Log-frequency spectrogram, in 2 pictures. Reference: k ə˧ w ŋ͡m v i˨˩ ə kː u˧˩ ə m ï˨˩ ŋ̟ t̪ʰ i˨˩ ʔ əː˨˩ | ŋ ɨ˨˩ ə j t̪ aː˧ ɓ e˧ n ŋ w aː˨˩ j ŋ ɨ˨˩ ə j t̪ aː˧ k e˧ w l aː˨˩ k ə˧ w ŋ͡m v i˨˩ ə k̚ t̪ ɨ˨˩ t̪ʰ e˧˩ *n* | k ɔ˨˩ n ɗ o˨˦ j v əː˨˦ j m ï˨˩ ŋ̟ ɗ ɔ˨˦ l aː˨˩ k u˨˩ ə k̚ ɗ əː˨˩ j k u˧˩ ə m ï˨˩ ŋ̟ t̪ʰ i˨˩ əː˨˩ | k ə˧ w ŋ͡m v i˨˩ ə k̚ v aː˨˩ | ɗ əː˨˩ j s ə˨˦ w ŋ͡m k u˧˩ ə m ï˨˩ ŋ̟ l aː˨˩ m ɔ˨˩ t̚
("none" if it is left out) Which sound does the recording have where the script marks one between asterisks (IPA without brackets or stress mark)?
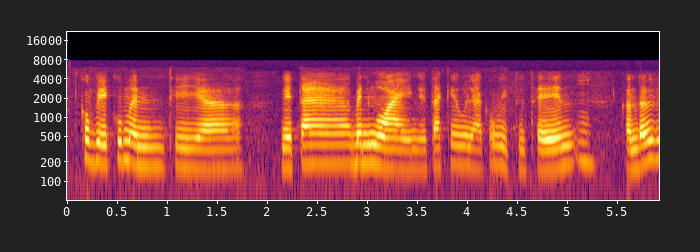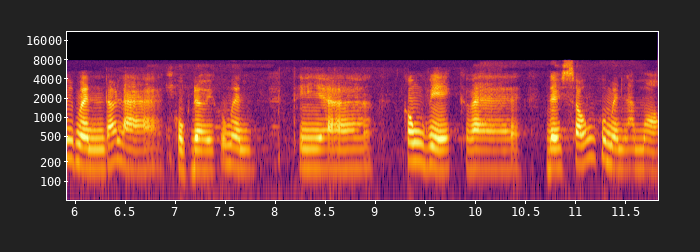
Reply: n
